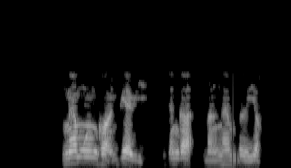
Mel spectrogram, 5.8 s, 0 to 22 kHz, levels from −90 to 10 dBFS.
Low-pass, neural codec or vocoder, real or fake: 3.6 kHz; none; real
